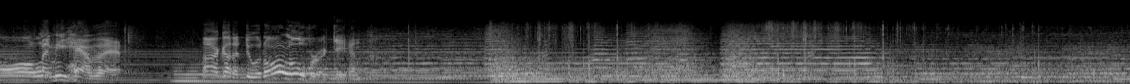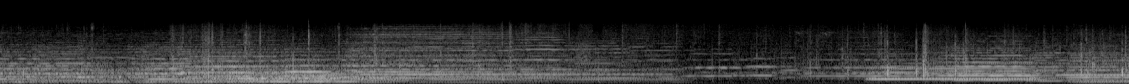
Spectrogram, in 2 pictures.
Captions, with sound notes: Oh, let me have that. I gotta do it all over again. (tense music) (horse galloping) (birds chirping)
